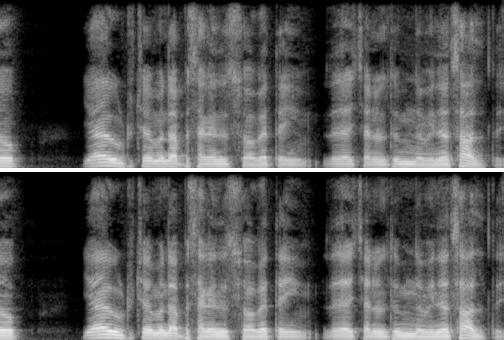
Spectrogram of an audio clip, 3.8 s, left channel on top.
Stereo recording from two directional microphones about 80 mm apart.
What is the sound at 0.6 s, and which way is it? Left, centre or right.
Speech, right.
